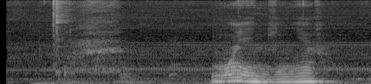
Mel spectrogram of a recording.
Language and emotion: Russian, sad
